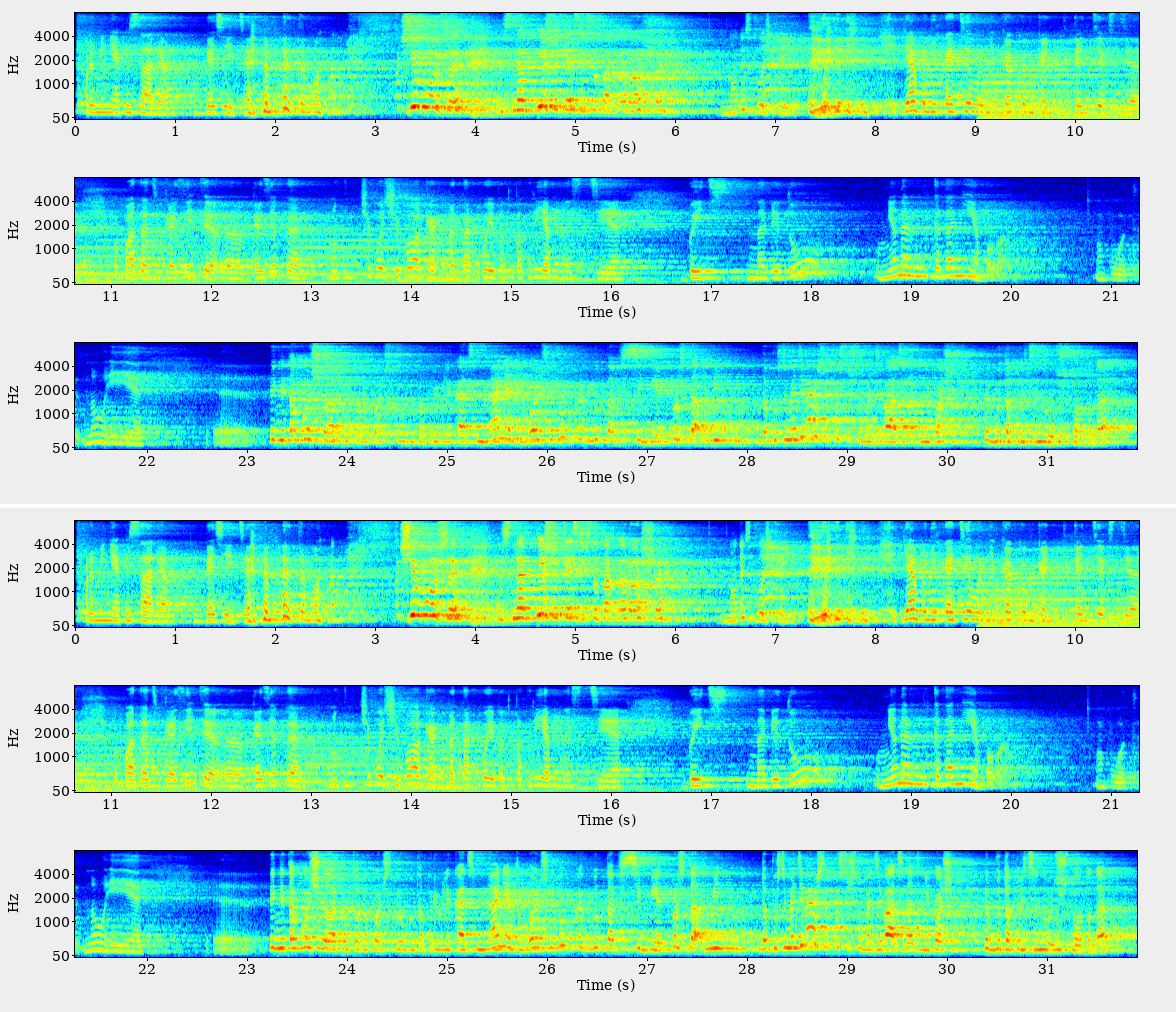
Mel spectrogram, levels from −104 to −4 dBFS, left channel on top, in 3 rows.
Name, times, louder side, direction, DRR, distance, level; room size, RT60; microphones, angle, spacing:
voice 1, 0.0-3.4 3.9-4.2 6.4-18.1 18.6-20.0 20.8-22.0 22.7-23.0, right 1 dB, 15° right, 4 dB, 0.6 m, -34 dB
voice 2, 3.2-6.0 6.6-7.1 23.2-31.6, right 2 dB, 70° right, 2 dB, 1.0 m, -28 dB
sound 1, 9.0-16.5 16.7-17.4 17.7-17.8, right 1 dB, 45° right, 1.0 m, -43 dB
16.5 x 12.0 x 4.4 m, 2.5 s
head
